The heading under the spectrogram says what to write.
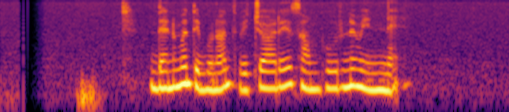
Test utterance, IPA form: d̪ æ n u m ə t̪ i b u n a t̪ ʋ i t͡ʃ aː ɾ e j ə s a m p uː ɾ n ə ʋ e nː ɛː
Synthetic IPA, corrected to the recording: d̪ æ n u m ə t̪ i b u n a t̪ ʋ i t͡ʃ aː ɾ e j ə s a m p uː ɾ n ə ʋ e nː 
